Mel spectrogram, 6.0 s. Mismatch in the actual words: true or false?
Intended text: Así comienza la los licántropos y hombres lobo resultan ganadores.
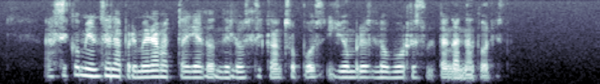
true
